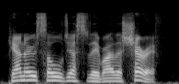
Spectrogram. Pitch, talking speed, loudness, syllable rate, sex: 160 Hz, 200 wpm, -17 LUFS, 6.7 syllables/s, male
